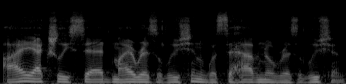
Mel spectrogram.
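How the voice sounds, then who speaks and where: Delivered at a fairly quick pace, the speech has a monotone, flat intonation and audible room echo. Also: man. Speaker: video production company founder. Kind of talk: casual vlog monologue.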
